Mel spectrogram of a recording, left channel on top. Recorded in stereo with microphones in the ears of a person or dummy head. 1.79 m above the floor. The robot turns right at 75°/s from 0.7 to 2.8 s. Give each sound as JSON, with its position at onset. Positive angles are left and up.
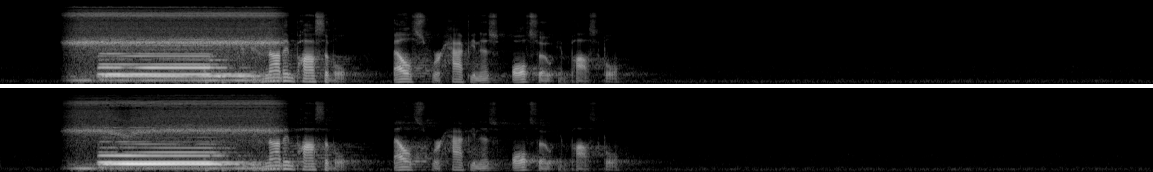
{"t": 1.0, "sound": "a car horn", "azimuth_deg": 60, "distance_m": 5.5}
{"t": 2.4, "sound": "a man speaking", "azimuth_deg": 125, "distance_m": 1.0}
